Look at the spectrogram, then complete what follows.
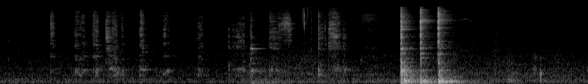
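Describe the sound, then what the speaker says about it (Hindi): Milk cream being whisked in a bowl for a custard trifle, with a run of light scraping clinks and taps that build to a louder burst of rapid metal-on-bowl strokes near the end, close and with no talk. "अब हम इसको फेंटों की मदद से अच्छी तरह फेंटेंगे।"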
